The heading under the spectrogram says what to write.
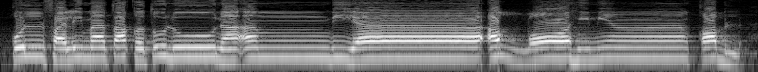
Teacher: قاف ساکن آئی لہٰذا قاف حروف کلکلہ میں سے، اس پہ کلکلہ ، اور مد متصل، پھر ما قبل اس میں جلالت کا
